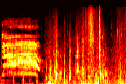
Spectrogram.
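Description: A wooden bat thumps hard against the inside of a car.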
